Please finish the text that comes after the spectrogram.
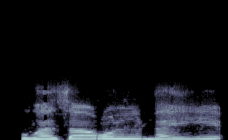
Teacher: This ra has a thick sound and we have to join it to lam sakin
